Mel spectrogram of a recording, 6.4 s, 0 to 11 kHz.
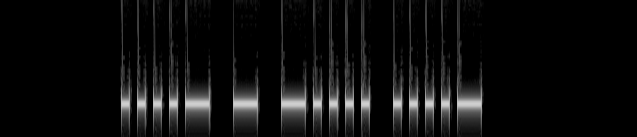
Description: Morse code, heard as a keyed tone, about 15 wpm, 700 Hz. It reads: 4T64
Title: Four Challenging Letter-Number Combinations 15wpm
